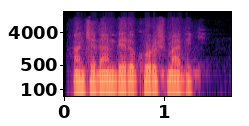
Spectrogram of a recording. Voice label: long time no see uzbek

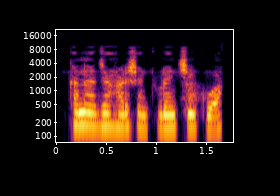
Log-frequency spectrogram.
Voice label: do you speak english, hausa

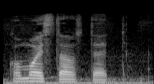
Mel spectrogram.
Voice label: how are you, chabacano; Como esta Usted?; Chabacano de Zamboanga

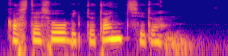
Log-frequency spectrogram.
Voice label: dance, estonian

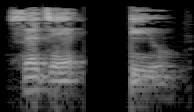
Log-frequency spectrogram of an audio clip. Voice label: my name is, Chechen

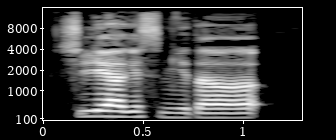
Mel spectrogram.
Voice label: excuse me, korean

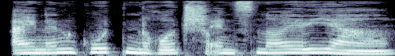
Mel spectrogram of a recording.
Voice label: new year, german

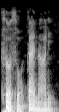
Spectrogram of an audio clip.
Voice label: "toilet", Mandarin

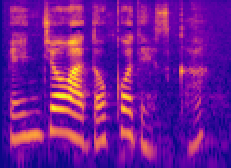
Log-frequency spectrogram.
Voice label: toilet, japanese; 便所はどこですか

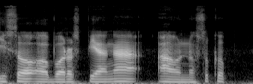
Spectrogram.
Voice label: one language, central dusun

